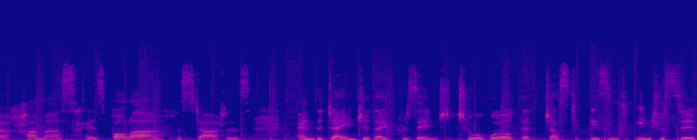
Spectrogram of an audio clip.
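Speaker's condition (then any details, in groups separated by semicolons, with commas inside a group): No condition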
